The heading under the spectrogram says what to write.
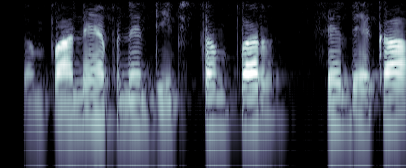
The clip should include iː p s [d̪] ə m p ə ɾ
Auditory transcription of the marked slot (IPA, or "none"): t̪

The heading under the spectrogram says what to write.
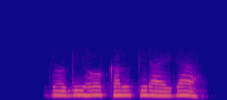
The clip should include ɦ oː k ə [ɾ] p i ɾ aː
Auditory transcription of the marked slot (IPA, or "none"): l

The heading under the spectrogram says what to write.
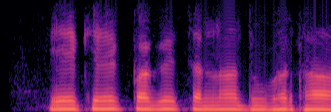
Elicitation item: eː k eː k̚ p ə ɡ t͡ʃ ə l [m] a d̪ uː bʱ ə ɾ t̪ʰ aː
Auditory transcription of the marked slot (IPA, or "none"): n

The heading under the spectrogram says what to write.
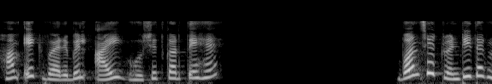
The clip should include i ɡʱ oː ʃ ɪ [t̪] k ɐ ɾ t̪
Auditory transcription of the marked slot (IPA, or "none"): t̪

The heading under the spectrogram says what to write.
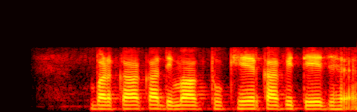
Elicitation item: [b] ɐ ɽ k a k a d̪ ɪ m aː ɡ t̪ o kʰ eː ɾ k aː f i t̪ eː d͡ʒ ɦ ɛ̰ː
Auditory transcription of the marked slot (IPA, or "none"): b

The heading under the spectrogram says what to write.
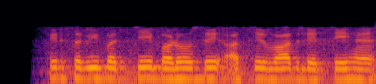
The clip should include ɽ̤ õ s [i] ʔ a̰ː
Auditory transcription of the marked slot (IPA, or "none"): e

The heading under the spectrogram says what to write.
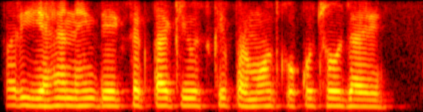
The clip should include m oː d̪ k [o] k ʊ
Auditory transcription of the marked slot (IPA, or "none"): o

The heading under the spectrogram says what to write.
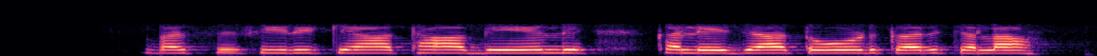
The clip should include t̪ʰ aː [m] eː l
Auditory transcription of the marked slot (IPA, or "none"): b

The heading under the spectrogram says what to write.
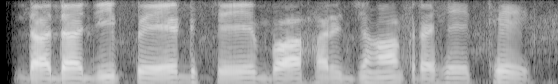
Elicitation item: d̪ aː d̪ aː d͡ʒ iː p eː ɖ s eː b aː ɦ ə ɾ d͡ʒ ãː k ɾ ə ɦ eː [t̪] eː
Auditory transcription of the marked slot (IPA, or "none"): t̪ʰ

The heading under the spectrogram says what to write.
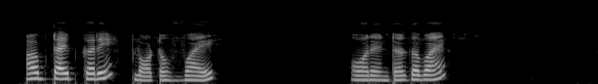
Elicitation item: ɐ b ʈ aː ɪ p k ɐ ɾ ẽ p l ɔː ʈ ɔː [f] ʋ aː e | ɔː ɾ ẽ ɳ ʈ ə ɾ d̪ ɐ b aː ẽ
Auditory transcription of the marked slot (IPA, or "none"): f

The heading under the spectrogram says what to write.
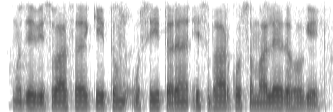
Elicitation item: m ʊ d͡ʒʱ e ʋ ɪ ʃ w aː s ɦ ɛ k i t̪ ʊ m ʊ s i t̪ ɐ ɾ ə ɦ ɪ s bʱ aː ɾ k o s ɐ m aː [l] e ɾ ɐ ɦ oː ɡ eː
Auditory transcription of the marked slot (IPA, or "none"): l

